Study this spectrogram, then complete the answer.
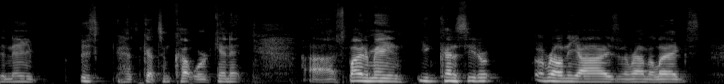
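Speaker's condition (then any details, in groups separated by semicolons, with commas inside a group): No condition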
